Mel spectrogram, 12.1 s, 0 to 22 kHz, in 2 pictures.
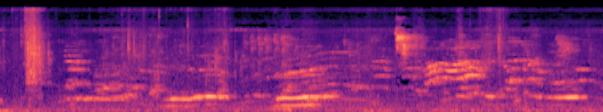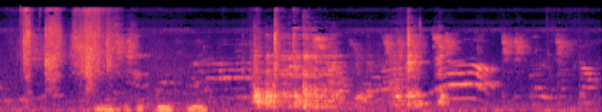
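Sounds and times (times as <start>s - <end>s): birds chirping: 0.7s - 12.0s
rough scraping rubs: 6.2s - 7.5s.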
